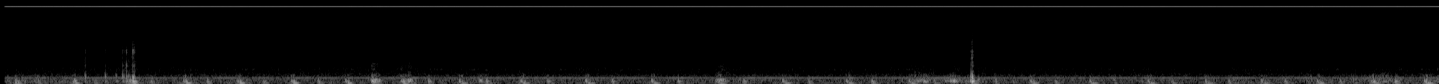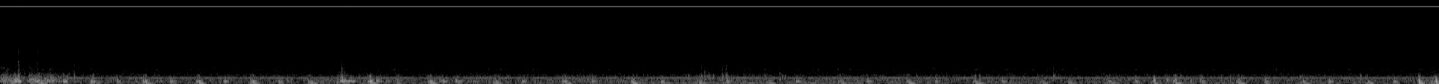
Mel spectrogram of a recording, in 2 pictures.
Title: Female heart, ultrasonic view, heartbeat sound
